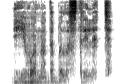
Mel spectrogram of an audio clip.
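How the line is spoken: Spoken through gritted teeth. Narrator (Russian): сквозь зубы цедит Постышев

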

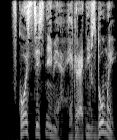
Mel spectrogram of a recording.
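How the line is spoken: Hissed. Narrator (Russian): прошипела она

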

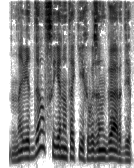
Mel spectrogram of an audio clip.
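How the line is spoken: Muttered. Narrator (Russian): пробормотал Мэри

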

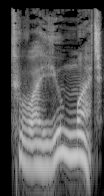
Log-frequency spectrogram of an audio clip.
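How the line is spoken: Exhaled. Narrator (Russian): выдохнул Клай

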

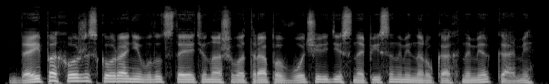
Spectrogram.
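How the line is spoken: Gloomy joke, captain. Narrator (Russian): мрачно пошутил капитан

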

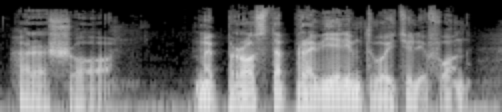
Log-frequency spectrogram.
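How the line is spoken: Tired. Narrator (Russian): устало решил я

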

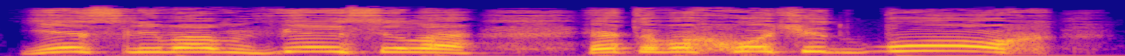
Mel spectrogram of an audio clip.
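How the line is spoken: Shouting. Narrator (Russian): кричала Стефания

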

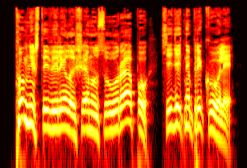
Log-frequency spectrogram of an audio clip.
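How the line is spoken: Snorting. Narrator (Russian): Вуринам хмыкнул

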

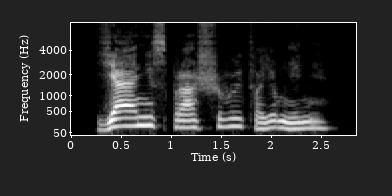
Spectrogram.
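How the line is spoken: Calm. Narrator (Russian): спокойно проговорил Найджел

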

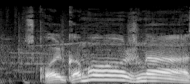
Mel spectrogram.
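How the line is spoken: Guests shouting, interrupting song. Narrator (Russian): закричали гости, прерывая неведомую жихарю песню

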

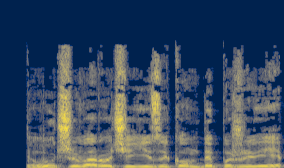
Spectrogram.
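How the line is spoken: Grumbling. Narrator (Russian): проворчал Джуфин

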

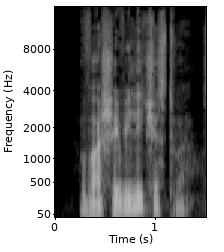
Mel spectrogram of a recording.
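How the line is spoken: Quiet, reverent. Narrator (Russian): сказала она тихо

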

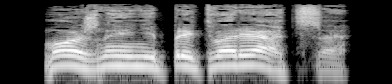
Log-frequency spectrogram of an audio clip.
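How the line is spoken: Growl. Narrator (Russian): прорычал Мураш

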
